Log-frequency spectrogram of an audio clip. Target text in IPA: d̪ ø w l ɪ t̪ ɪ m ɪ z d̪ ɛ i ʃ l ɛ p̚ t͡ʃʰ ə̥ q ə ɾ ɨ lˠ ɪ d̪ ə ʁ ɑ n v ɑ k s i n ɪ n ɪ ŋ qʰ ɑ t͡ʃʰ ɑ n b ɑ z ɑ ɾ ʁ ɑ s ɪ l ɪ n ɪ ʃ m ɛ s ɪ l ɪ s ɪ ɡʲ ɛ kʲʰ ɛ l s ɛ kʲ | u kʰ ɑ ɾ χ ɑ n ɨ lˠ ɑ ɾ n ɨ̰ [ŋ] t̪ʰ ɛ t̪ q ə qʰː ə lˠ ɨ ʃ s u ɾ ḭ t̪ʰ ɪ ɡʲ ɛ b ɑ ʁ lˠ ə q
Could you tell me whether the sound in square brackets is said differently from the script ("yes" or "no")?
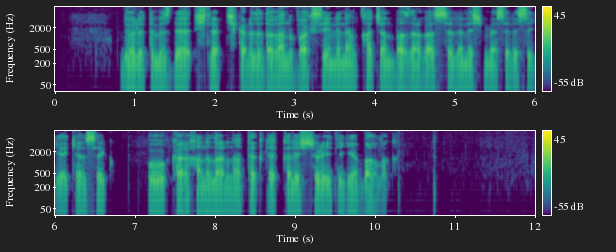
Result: no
